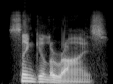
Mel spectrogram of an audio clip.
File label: "singularize", American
